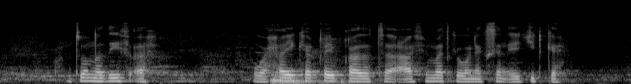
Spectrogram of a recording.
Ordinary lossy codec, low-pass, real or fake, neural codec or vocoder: none; 7.2 kHz; real; none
